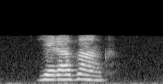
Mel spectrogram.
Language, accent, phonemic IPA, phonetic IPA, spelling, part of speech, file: Armenian, Eastern Armenian, /jeɾɑˈzɑnkʰ/, [jeɾɑzɑ́ŋkʰ], երազանք, noun, Hy-երազանք.ogg
- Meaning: dream (hope or wish)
